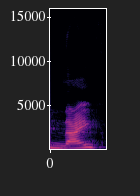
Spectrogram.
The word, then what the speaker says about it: knife: जैसे रोमन में नाइफ हम बोलते हैं, नाइफ बोलते हैं तो KNIFE नाइफ लिखा हुआ है, तो नाइफ में क का उच्चारण साइलेंट है, वह सुनाई नहीं पड़ता।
